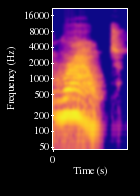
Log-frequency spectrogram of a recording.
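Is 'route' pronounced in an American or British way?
American. The word is said with an American pronunciation. The speaker calls it wrong. "it isn't route"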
